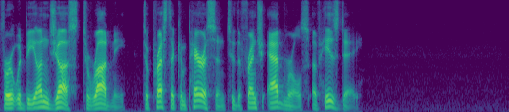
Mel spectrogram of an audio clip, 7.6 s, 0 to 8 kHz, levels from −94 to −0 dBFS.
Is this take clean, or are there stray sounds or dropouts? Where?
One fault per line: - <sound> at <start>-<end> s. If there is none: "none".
none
